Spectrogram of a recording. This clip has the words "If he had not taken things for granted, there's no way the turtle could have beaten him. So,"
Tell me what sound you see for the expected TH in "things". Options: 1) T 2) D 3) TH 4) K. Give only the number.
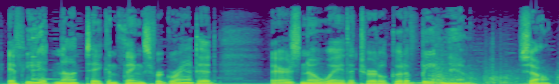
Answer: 3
